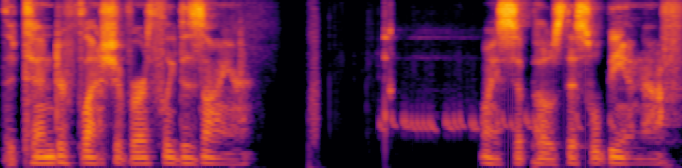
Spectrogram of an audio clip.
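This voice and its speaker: Putting on a character voice, a man speaks in a raspy, fairly low, flat monotone at a moderate pace, broken by long, frequent pauses. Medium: video game. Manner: guarded, low asides.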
